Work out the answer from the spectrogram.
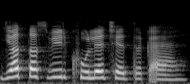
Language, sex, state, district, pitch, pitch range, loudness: Hindi, female, Jharkhand, Garhwa, 305 Hz, 260-340 Hz, -17 LUFS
